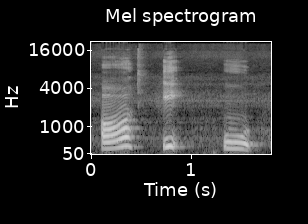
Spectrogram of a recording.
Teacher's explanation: इनके उच्चारण में बहुत कम समय लगता है, सबसे कम समय लगता है, एक मात्रा का समय लगता है, इसलिए इन्हें ह्रस्व स्वर कहा जाता है।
